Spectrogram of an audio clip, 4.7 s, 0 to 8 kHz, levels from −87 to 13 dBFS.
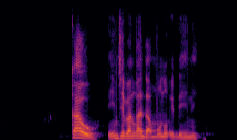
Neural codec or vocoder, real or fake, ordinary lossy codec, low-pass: codec, 16 kHz, 4 kbps, X-Codec, HuBERT features, trained on balanced general audio; fake; Opus, 32 kbps; 7.2 kHz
